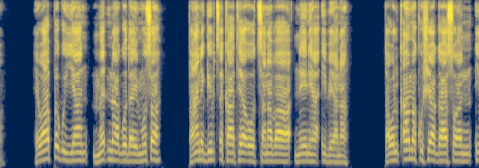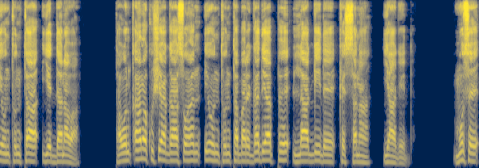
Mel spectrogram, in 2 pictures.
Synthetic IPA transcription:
hɛwaːpːɛɡʊjːaːnmɛɗɪnaːɡɔd̪ɐjmʊsɐ | t̪aːnɪɡɪbt͡sʼːɛkaːt̪ɪjaːo̞ːt͡sːɐnɐbaːne̞ːnɪhɐʔɪbɛʔɐnɐ | t̪ɐwɔlkʼːaːmɐkʊʃɪjaːɡaːsʊwaːnɪʊnt̪ːʊnt̪ːɐjɛd̪ːɐnɐwa̰ː | t̪ɐwɔlkʼːaːmɐkʊʃɪjaːɡaːsʊwaːnɪʊnt̪ːʊnt̪ːɐbɐɾɛɡɐd̪ɪjaːpːɛlaːɡːiːd̪ɛkɛsːɐnɐ | jaːɡe̞̰ːd̪ːɐ̥ | mʊsɛ

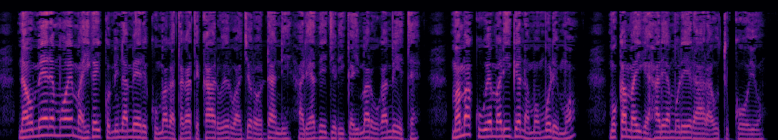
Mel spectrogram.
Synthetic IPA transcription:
naomɛːɾɛmɔɛmahiɣaikominamɛɾekuːmaɣataɣatekaːɾoeɾwad͡ʒɛɾɔdanihaɾeaðeːd͡ʒeɾiɡaimaɾoɣameːtɛ | mamakuːɛmaɾiːɡɛnamɔmoɾemɔ | mokamaiɣɛɦaɾeamoɾeːɾaːɾaotukoːjo

